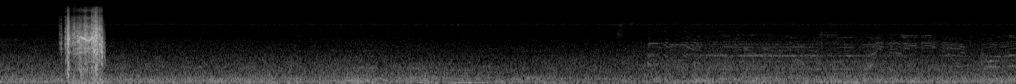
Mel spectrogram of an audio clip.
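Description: Steady outdoor background noise, broken about a second in by one short, loud hissing burst. Faint pitched sounds come in over the noise in the second half.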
